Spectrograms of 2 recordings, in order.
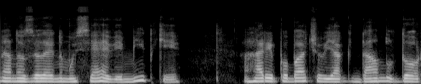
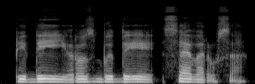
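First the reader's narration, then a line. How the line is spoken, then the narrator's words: Quiet, clear command. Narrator (Ukrainian): Тихо, але чітко звелів Дамблдор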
